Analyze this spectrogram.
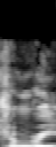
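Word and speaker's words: Cymru: probably right actually because it's kamri isn't it uh with the use pronounced with an eye but that's the thing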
